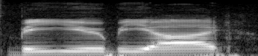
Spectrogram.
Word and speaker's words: Bubi: we're talking about the booby bottle i'm not sure pronunciation it's bubi the u has the two marks over it so take it how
